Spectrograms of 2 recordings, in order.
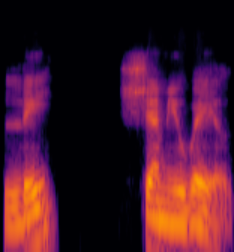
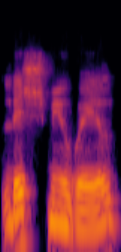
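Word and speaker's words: לִשְׁמוּאֵל: So you have le Shemuel, not lishmuel, but le Shemuel. So the second schwa remains vocal, that is, it is to be pronounced as it was before the preposition was attached.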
